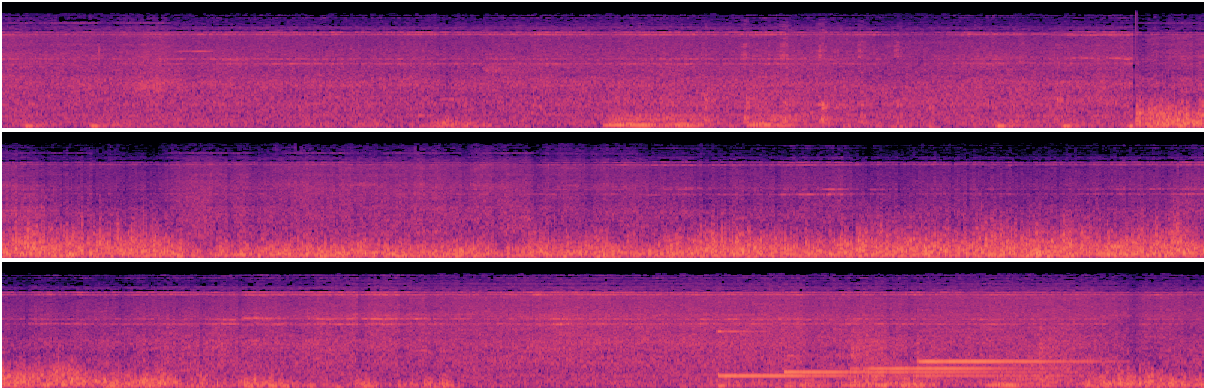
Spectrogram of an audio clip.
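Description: A steady rumble of a passing vehicle, much like a train going by, swells up about ten seconds in and holds for about twelve seconds before fading. Near the end comes a four-note chime, its tones stepping upward in pitch.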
